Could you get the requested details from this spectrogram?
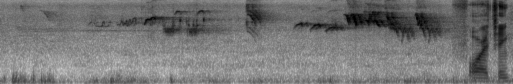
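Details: Loose wild double-collared seedeater in a neighbourhood: high fast twittering phrases with buzzy slurred notes, broken by a pause, alongside rustling, knocks and a brief rasping sound near the end.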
